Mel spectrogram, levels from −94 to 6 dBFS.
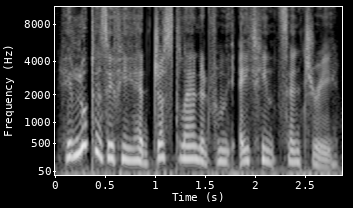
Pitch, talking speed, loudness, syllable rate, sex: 205 Hz, 250 wpm, -17 LUFS, 6.3 syllables/s, female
